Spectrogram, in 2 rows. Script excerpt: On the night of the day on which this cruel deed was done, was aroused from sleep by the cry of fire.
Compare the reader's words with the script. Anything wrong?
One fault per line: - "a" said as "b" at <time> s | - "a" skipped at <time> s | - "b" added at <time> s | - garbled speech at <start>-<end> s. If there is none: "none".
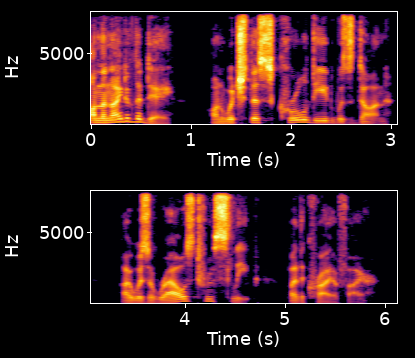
- "I" added at 3.4 s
